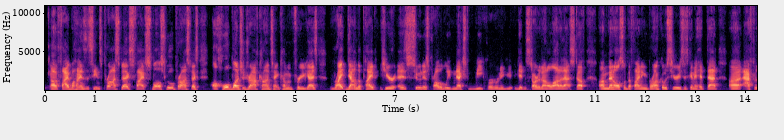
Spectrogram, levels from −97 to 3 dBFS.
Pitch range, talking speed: 125-160 Hz, 225 wpm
